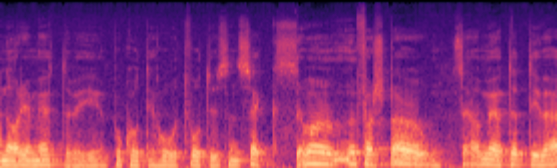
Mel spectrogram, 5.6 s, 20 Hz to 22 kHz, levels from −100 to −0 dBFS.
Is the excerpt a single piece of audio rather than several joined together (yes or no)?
no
